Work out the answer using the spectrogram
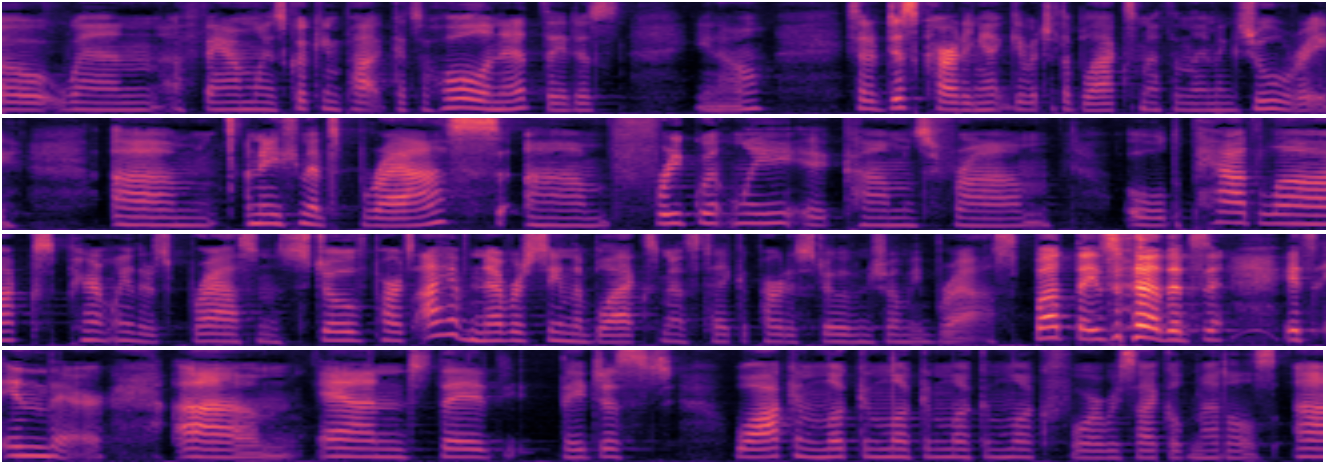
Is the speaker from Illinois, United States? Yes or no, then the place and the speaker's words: no; Wisconsin, United States; I grew up always interested in Africa or the exotic other. I grew up in Wisconsin. I lived with a family, my family, who never traveled. We never went anywhere.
